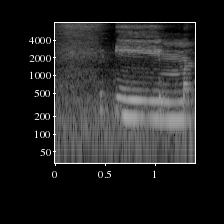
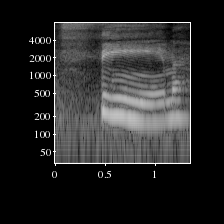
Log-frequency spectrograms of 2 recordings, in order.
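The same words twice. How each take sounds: First: Said in the usual way. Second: THEME said louder with a rising tune; teacher models Theme for the class, loud and lifting; clear model word. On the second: Shown as a demonstration. Teacher says Theme to students, louder and rising.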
